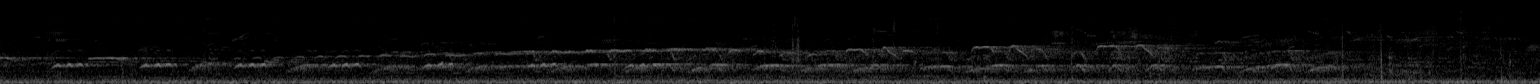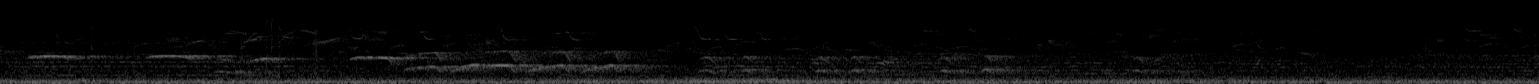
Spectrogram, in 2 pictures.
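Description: Birds calling from the trees, a long run of quick repeated calls through the first half and another run in the middle, over a steady low rumble.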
